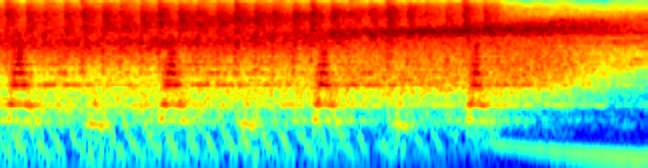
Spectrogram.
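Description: Progressive house track in a build-up: a noise sweep rising in pitch under short, horn-like synth stabs about twice a second. Near the end the stabs thin out and a low bass tone comes in ahead of the drop.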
